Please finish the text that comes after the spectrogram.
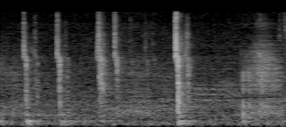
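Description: A password being typed on a computer keyboard: about half a dozen separate, crisp keystrokes at an unhurried pace, close and fairly quiet, with no speech.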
